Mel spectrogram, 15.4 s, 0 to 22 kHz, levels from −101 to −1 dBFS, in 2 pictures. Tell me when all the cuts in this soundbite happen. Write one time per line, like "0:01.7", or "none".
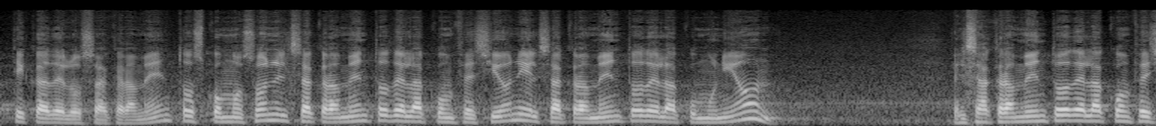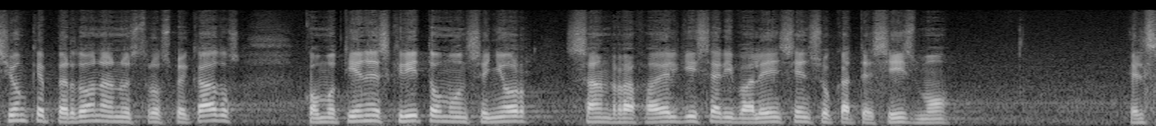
0:01.4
